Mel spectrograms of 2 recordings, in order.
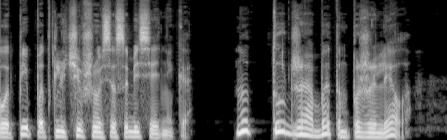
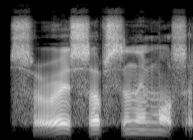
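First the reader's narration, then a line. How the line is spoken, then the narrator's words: Indistinct mutter. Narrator (Russian): Мистер Буковаж пробормотал в ответ что-то невнятное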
